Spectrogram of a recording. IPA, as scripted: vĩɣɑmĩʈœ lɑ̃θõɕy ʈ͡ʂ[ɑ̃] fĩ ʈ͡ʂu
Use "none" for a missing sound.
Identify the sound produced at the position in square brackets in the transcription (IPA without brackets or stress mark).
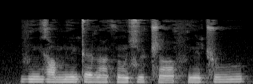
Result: ɑ̃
